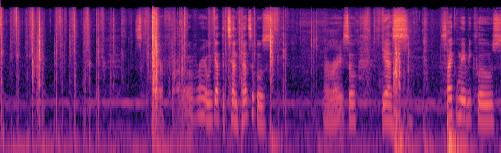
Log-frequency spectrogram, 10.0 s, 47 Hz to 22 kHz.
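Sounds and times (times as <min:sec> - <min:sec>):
cards being shuffled: 0:00.0 - 0:06.5.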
